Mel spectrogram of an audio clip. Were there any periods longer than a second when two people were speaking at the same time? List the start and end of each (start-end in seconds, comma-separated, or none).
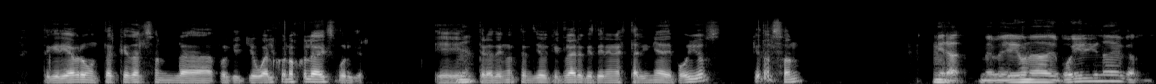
none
